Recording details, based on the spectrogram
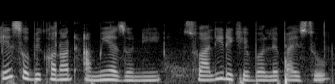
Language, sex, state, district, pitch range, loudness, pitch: Assamese, female, Assam, Kamrup Metropolitan, 195-235 Hz, -21 LUFS, 210 Hz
